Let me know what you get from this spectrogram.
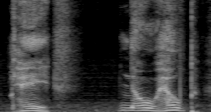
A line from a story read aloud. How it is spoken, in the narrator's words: I heard James scream then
